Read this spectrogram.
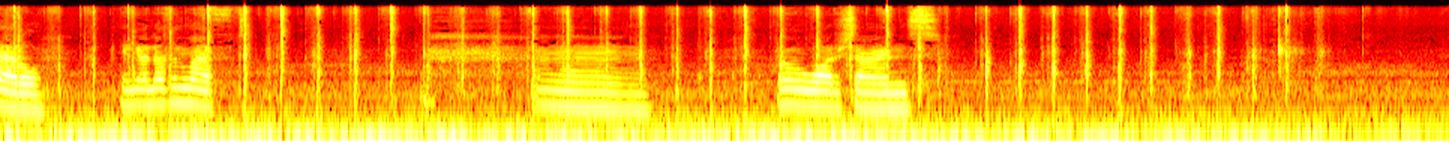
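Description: Playing cards riffle and snap as they are shuffled.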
